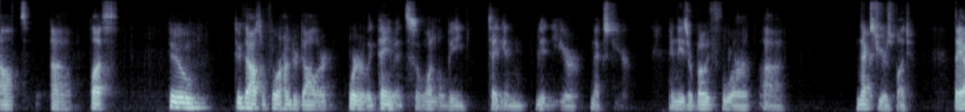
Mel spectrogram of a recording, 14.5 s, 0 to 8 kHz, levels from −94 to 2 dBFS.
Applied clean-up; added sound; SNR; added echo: neural mask model DeepFilterNet 3.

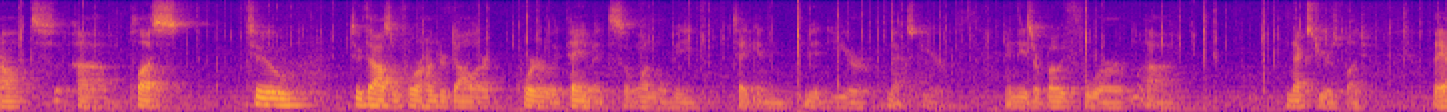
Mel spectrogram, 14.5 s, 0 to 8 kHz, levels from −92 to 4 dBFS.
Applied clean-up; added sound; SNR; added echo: none; Typing; 18 dB; none.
